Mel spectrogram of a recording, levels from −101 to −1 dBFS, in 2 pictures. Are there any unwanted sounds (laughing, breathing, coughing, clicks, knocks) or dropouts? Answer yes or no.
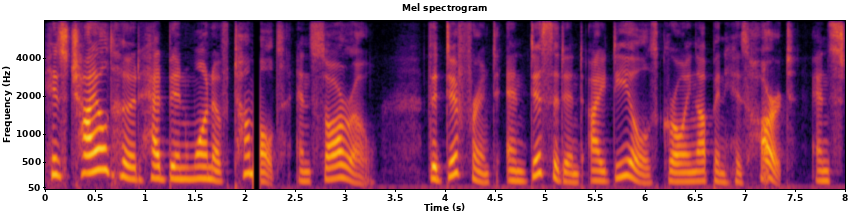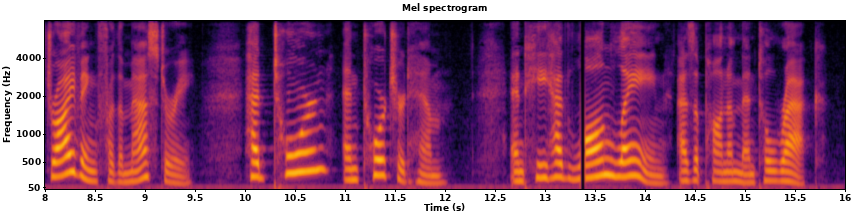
yes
